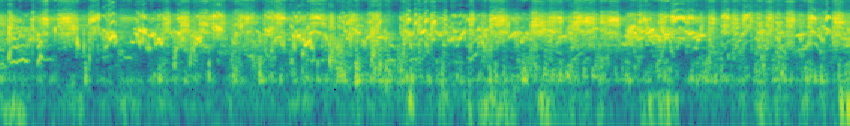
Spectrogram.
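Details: Constant high-pitched twittering of budgerigars, many rapid chirps and scratchy warbles layered together into a steady bright chatter throughout.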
